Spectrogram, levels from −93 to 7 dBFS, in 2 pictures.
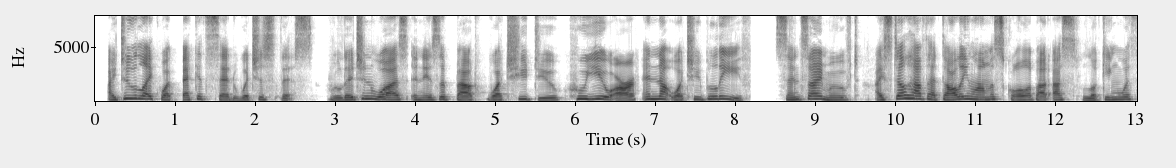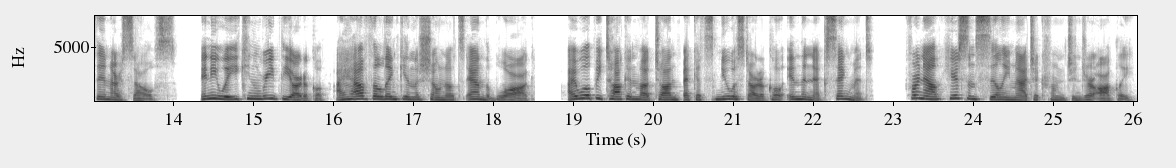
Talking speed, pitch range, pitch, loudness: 180 wpm, 175-230 Hz, 200 Hz, -24 LUFS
